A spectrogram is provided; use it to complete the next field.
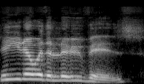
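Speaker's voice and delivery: put-on British English accent. Speaker imagining English-accented people asking at a rural gas station, imitating an English accent. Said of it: "America with English accents".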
